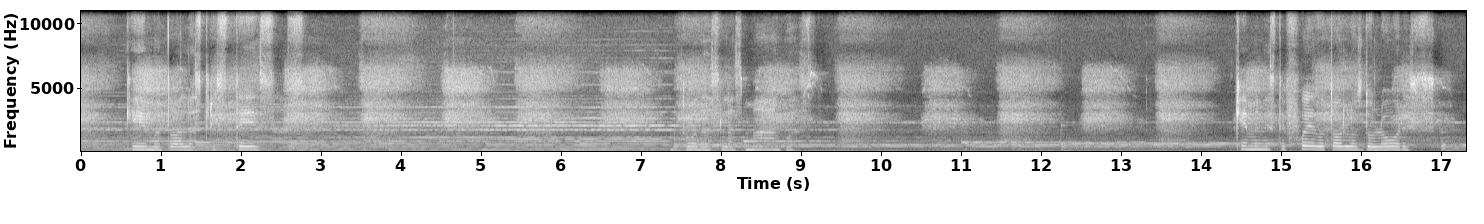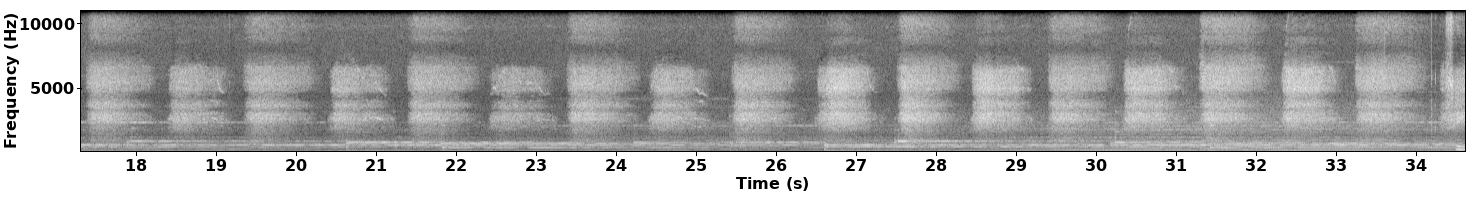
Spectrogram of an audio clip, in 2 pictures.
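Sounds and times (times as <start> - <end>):
droning musical shifting chords: 0.0 - 34.6
rhythmic breathing in quick even cycles: 0.0 - 34.6
speech: 0.6 - 2.8, 7.4 - 9.1, 14.5 - 17.6.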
